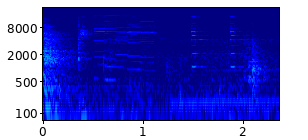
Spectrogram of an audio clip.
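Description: An RC truck's electronics switched on, giving short, faint electronic beeps, two of them close together near the end, over a faint steady low hum.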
